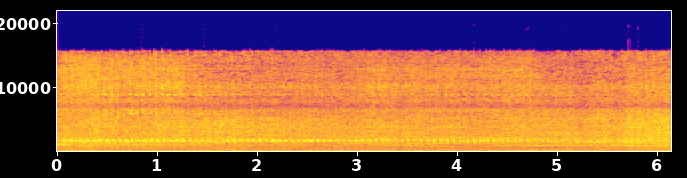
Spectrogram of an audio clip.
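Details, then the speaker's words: 1976 BMW 2002 (automatic), first start in years after restoration, no coolant in it: fast steady idle with even exhaust beat and faint hiss, runs smoothly but idles high; owner suspects many vacuum leaks. "Lots of vacuum leaks everywhere you look, so that's why it's running so high."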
